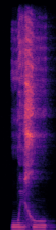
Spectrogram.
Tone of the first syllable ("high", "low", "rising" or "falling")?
high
